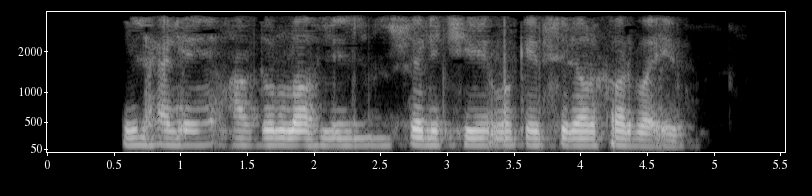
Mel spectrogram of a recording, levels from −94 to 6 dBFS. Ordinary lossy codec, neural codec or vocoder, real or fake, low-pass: MP3, 24 kbps; codec, 24 kHz, 3.1 kbps, DualCodec; fake; 3.6 kHz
